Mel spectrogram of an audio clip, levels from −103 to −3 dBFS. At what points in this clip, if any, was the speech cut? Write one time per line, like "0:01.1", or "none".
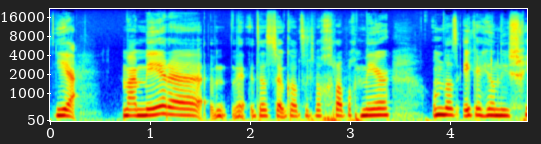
none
